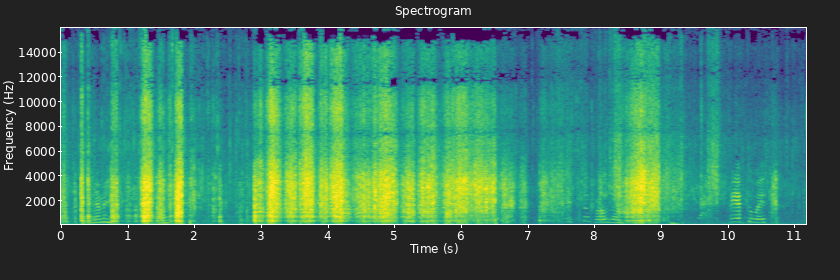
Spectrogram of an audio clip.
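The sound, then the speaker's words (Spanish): Ice being scraped off a car to get it out of the garage, on a completely frozen street: repeated harsh, gritty scraping strokes in an uneven rhythm, fairly loud, with people talking briefly between and over the scrapes. “Y es que está completamente congelada la calle para sacar el coche de la cochera.”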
